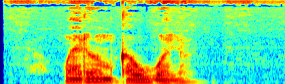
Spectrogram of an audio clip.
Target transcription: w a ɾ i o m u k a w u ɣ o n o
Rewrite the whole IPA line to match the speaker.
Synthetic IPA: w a ɾ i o m u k a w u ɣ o n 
